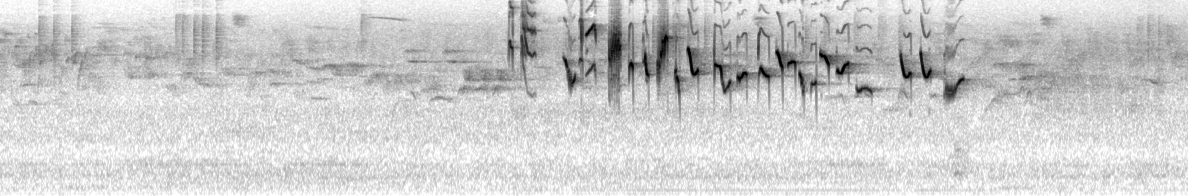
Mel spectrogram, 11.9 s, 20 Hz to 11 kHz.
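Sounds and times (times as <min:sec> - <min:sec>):
Eurasian blackcap (Sylvia atricapilla) singing: 0:05.0 - 0:09.7.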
